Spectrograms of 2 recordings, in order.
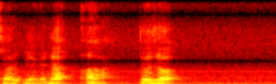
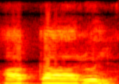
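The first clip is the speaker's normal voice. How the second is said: "Akarui" drawn out slowly, syllable by syllable; slow model word; 4 dB louder, much slower than usual. Shown as a demonstration. Teacher slowly models "Akarui" for the class to repeat. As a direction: stretch "Akarui" so students can copy. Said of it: "coba minasang ikuti ucapan saya".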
